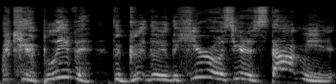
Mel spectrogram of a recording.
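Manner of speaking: high, starstruck villain voice; gushing fanboy. Retold or imitated. Megawatt thrilled the hero came to stop him, fanboying. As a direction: gush like a fan meeting his idol. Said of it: "He's like a fanboy almost".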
